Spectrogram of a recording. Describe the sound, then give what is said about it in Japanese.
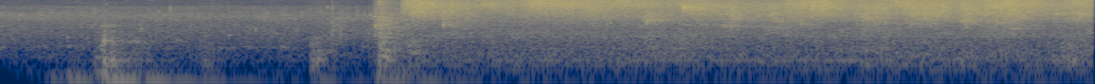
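Running water rinses off soap foam and semen, starting after a couple of soft splashes and then pouring as a steady, hissing spray, with no one speaking. “泡も精液も洗い流して、綺麗に。”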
